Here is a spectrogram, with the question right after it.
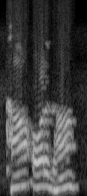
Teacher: महाप्राण, महा का मतलब क्या होता है अधिक, प्राण का मतलब क्या होता है वायु, जिनके उच्चारण में अधिक वायु निकलती है उन्हें क्या कहा जाता है महाप्राण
